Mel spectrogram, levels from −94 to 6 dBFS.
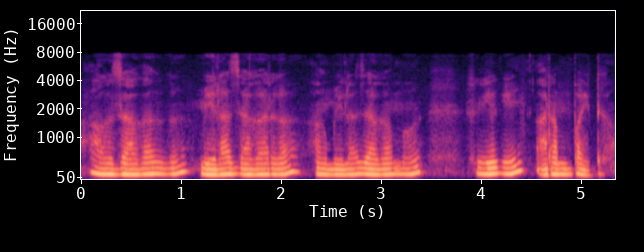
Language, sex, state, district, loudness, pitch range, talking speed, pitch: Wancho, male, Arunachal Pradesh, Longding, -13 LUFS, 125-140 Hz, 170 wpm, 130 Hz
